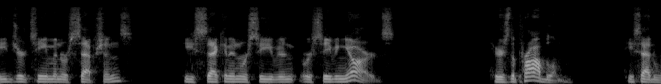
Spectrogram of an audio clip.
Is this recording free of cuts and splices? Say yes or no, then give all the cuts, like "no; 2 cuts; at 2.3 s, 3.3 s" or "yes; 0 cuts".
yes; 0 cuts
